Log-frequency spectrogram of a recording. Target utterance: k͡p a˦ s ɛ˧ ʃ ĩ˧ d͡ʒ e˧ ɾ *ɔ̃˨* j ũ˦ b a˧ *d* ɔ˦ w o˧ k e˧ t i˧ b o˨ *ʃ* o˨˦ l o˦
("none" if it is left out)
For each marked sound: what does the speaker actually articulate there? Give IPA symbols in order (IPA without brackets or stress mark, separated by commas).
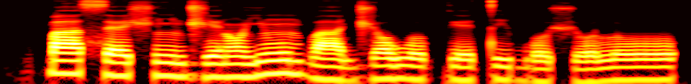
ɔ̃˧, d͡ʒ, ʃ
